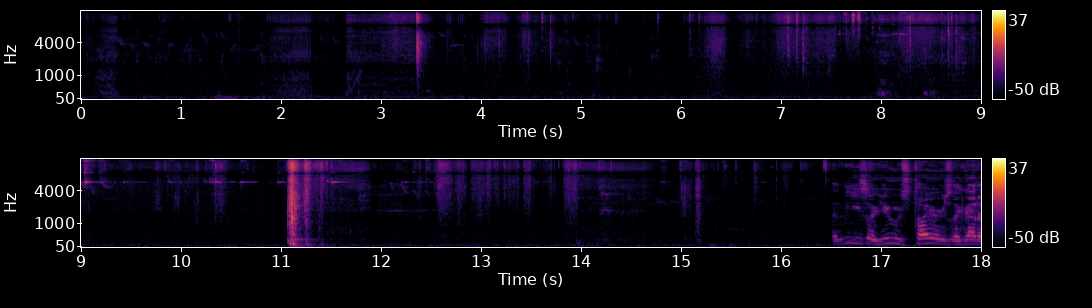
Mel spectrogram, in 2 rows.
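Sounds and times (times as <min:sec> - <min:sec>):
handling noises with faint clicks: 0:03.3 - 0:10.7
loud thump: 0:11.1 - 0:11.5.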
